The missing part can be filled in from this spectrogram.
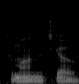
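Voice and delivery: gentle, quiet put-on voice. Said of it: "you know how he talks".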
